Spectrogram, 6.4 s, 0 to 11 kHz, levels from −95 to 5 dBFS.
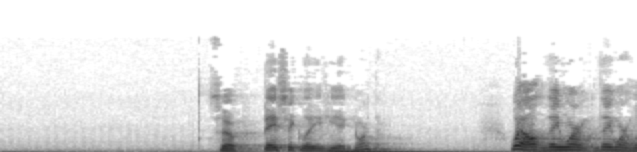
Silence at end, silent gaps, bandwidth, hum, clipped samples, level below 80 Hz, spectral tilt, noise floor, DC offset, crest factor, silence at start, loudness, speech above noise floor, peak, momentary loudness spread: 0 s; none; 5.4 kHz; none; under 0.1%; -28 dBFS; -9.5 dB/octave; -45 dBFS; under 0.1%; 16 dB; 0 s; -16 LUFS; 31 dB; 0 dBFS; 13 LU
